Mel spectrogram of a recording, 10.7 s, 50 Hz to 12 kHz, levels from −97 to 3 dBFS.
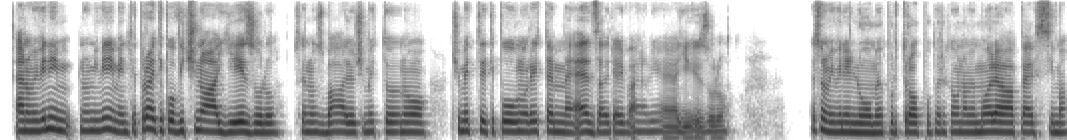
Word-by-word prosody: Eh, 210 - +5
no 205 - +2
mi 205 - +2
viene 230 +3 +4
in 230 - +3
m - - -7
non 210 0 -3
mi 215 - 0
viene 235 +2 +2
in 215 - 0
mente, 190 0 -2
però 245 +4 +2
è - - +4
tipo 220 -2 +1
vicino 205 +2 +1
a 195 - +4
Jesolo, 180 -1 +2
se 200 +3 -8
non 190 0 -1
sbaglio, 185 0 0
ci 185 +2 -4
mettono 190 -1 -2 0.2
ci - - -7
mette 205 0 -1
tipo 200 +1 +1
1 195 0 +1
oretta 200 +1 -1
e - - +2
mezza 190 0 +1
a - - -1
arrivare 185 - -4
a - - -3
Jesolo. 95 +2 -4 0.8
Esso 235 - 0
mi 195 - +2
viene 190 0 +2
il 185 - +2
nome 180 0 +2
purtroppo, 180 0 -2
perché 185 +1 -5
ho - - -1
una 185 0 -1
memoria 190 0 +3
pessima. 180 0 -2
190 Hz, 245 wpm, -23 LUFS, 185-200 Hz, 0.8 s, Eh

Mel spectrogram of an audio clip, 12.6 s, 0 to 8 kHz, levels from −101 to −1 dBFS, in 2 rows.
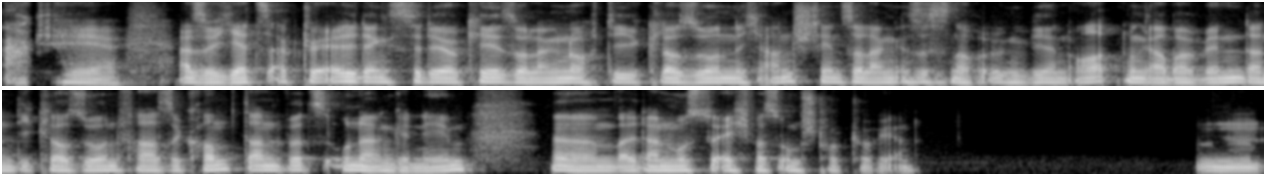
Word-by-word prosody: Okay, 90 -6 -3 0.3
also 90 -3 +2
jetzt 95 +3 +2
aktuell 110 +1 +3
denkst 105 -3 +1
du - - +2
dir: 100 -1 +4
„Okay, 105 +3 +2
solange 95 0 +2
noch 95 -3 +2
die 95 -3 -2
Klausuren 95 +1 +2
nicht 95 -2 -2
anstehen, 105 0 -2
solange 95 -1 +1
ist 95 0 -4
es 90 -1 -4
noch 85 -2 -1
irgendwie 90 -1 -3
in 95 -1 -2
Ordnung, 100 -1 -1
aber 90 -2 0
wenn 95 +4 +2
dann 90 -2 0
die 95 - -6
Klausurenphase 95 0 -1
kommt, 105 +5 -1
dann 105 0 +2
wird's 105 - -2
unangenehm,“ 90 0 0 0.4
ähm, 90 -4 +2
weil 85 +1 +1
dann 90 0 +2
musst 95 0 0
du - - 0
echt 90 -3 -2
was 85 - -2
umstrukturieren. 95 -2 -8 1.4
Mhm. 85 -2 -1
95 Hz, 185 wpm, -24 LUFS, 90-100 Hz, 1.4 s, dir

